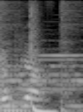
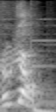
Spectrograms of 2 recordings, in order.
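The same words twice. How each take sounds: First: It is said softly and gently. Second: It is said loudly and commandingly.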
